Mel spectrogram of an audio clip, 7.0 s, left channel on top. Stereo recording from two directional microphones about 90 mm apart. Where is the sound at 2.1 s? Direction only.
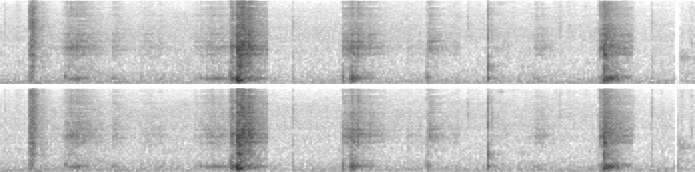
Centre (ahead or behind).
